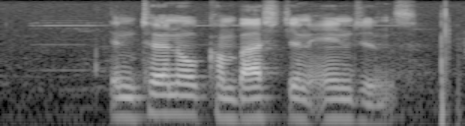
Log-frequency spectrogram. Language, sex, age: English, male, 21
